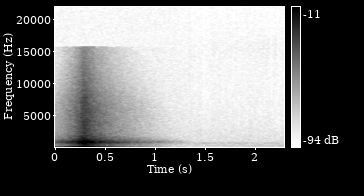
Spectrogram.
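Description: A short whoosh sound effect for an animated logo reveal, swelling over a low rumble and dying away within the first second.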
